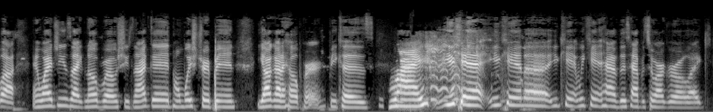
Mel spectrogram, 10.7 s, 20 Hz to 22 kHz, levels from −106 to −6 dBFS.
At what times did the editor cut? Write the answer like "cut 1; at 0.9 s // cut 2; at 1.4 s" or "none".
cut 1; at 2.6 s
